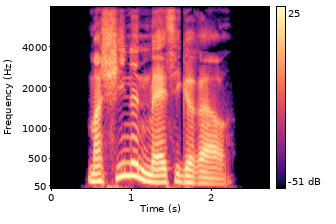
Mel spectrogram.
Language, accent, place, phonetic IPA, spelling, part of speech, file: German, Germany, Berlin, [maˈʃiːnənˌmɛːsɪɡəʁɐ], maschinenmäßigerer, adjective, De-maschinenmäßigerer.ogg
- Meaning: inflection of maschinenmäßig: 1. strong/mixed nominative masculine singular comparative degree 2. strong genitive/dative feminine singular comparative degree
